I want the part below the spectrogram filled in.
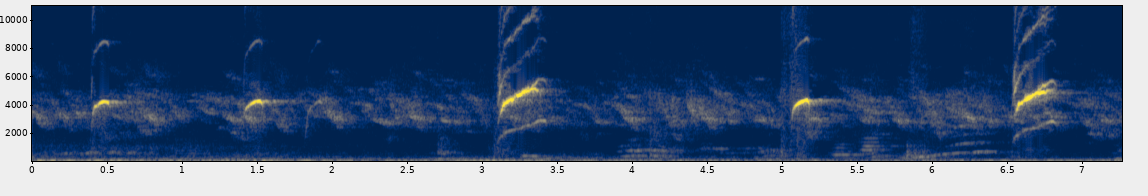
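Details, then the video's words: Canaries singing for song training: sharp upward-sweeping chirps repeated about every one to one and a half seconds over a soft continuous high twittering background. "Canary training 0.25 Hour canario canary song"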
